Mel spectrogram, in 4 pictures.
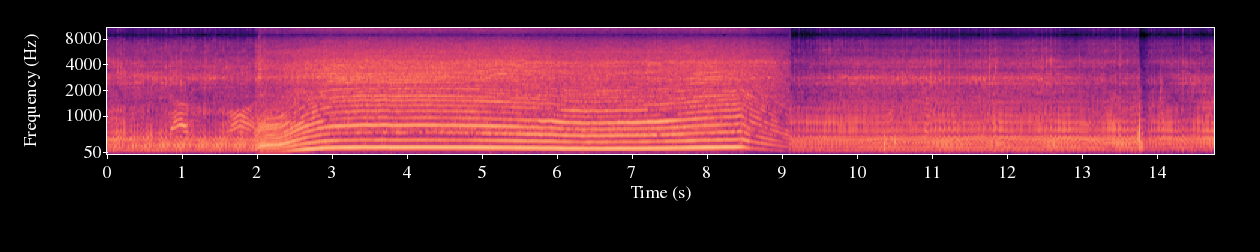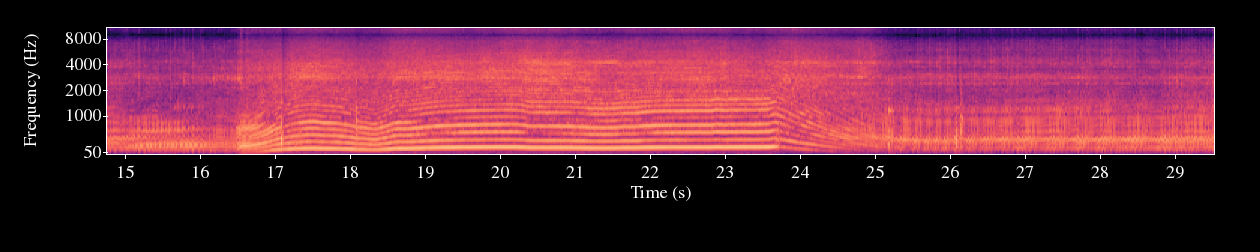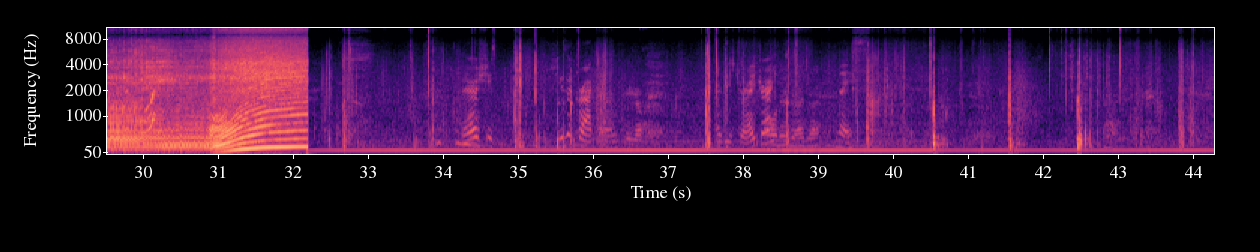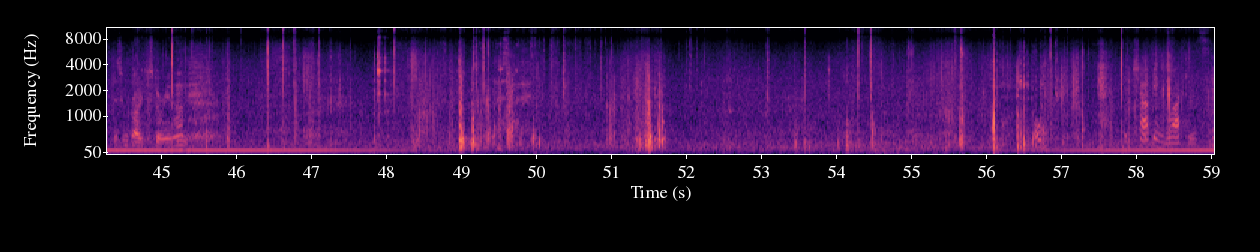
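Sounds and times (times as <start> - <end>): chainsaw idling: 0.0 - 32.3, 42.8 - 47.2
chainsaw cutting wood: 0.0 - 32.8, 39.5 - 47.4.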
